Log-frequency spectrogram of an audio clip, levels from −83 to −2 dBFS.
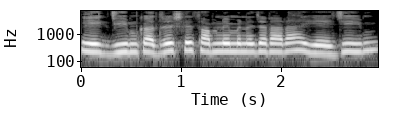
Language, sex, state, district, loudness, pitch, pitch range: Hindi, female, Chhattisgarh, Korba, -13 LUFS, 230 Hz, 225-235 Hz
